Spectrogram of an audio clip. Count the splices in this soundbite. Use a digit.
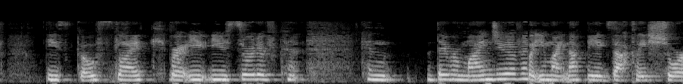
3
